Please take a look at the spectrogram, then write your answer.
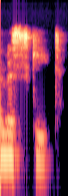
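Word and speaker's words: MSCEIT: Caruso emotional intelligence test we pronounce it the mosquite so as I said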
